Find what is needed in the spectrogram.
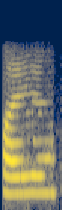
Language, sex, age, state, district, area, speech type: Urdu, female, 30-45, Uttar Pradesh, Lucknow, urban, conversation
